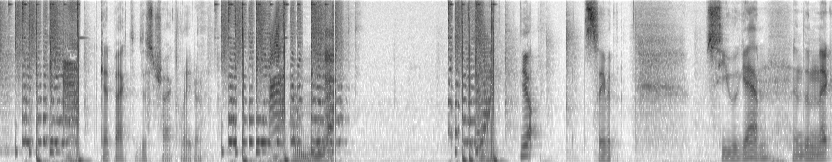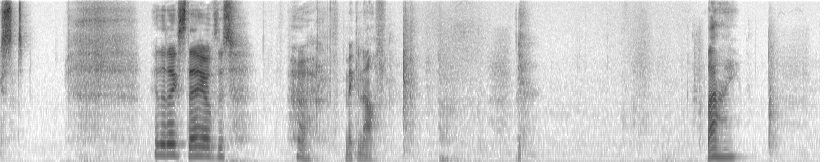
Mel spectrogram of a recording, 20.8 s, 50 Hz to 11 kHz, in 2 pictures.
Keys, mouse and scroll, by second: 0.1 space, 1.4 space, 2.0-2.5 scroll up 2, 2.9 click, 3.0 space, 4.6 space, 4.7 click, 6.0 space, 6.6 space, 7.4 ctrl+s.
